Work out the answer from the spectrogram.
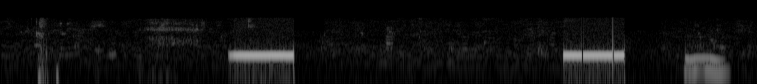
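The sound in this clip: A telephone ringback tone sounds while a call waits to be answered: two steady, single-pitched beeps separated by several seconds of low background noise.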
